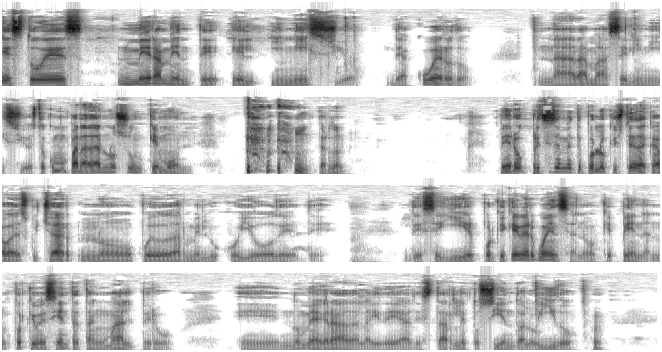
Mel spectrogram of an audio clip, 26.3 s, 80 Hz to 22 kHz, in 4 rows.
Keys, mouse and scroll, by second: 0.2-0.8 middle drag, 0.8-1.4 shift+middle drag, 1.4-1.9 shift+middle drag, 1.9-3.2 shift+middle drag, 3.8 KP_Subtract, 4.5-5.9 middle drag, 6.2-7.7 shift+middle drag, 8.0-8.6 middle drag, 11.0-14.3 drag, 14.4 middle click, 15.2-18.1 drag, 18.5-23.1 drag, 23.2-25.2 middle drag, 25.6-26.2 shift+middle drag.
